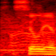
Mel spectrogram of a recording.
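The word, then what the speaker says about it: Cillian: Uh, Sillian Murphy or Killian Murphy, however you want to pronounce it.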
